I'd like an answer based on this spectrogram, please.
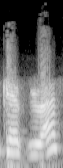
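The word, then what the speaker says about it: Egavuas: Et Gavuas, en fait, c'est simple, c'est sauvage à l'envers.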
